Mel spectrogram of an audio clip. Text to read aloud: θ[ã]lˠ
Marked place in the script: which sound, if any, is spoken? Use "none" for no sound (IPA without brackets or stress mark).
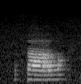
a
